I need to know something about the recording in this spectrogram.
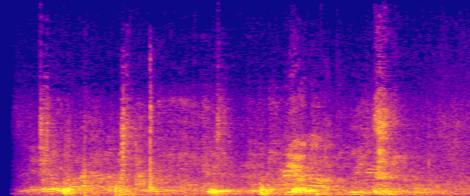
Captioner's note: fans chattering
